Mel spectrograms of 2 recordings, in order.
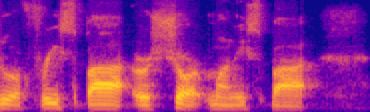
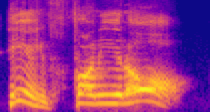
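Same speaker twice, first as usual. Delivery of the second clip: mock-indignant, pitched up high and pushed louder; scoffing dismissal; 12 semitones higher, 5 dB louder than usual. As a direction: scoff it like he can't believe anyone laughed. Friend dismissing the comic.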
